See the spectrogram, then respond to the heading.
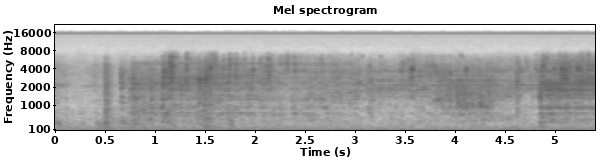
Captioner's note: water splashing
